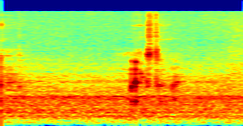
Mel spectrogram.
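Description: A man's brief soft whisper about a second in, over a steady low hum.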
